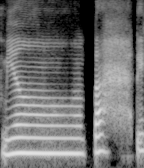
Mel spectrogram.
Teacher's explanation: huruf H-nya di tengah tenggorokan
